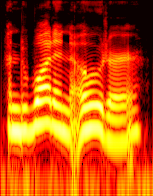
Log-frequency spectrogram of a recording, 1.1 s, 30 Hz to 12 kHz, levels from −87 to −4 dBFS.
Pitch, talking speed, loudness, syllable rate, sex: 215 Hz, 210 wpm, -15 LUFS, 5.0 syllables/s, female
